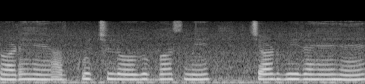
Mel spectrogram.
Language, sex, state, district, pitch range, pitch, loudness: Hindi, female, Uttar Pradesh, Muzaffarnagar, 225-240 Hz, 235 Hz, -14 LUFS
